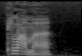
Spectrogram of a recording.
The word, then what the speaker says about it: plumber: In these sentences, you will have to be careful about the pronunciation of plumber and plumbing. Remember, the B is silent in both words.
